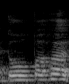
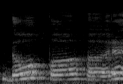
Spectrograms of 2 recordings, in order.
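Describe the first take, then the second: First: Said in the usual way. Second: दोपहर drawn out slowly, syllable by syllable; teacher sounding out दोपहर slowly for children. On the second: Shown as a demonstration. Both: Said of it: "इसको क्या बोलेंगे".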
